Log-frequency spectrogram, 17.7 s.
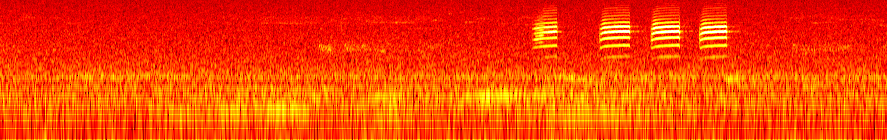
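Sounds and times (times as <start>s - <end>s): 
red-breasted nuthatch nasal horn-like calls: 12.0s - 14.7s.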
